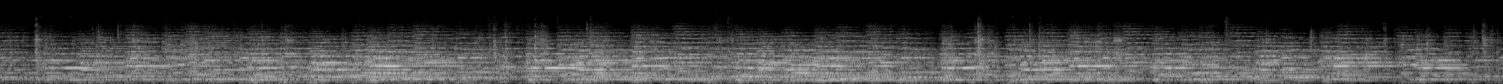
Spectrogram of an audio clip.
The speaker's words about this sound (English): And so if you're walking around Boston's North End on a Sunday, you will hear the very same bells that people in Boston have been hearing for hundreds of years. But you may just be hearing them played in a new way.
